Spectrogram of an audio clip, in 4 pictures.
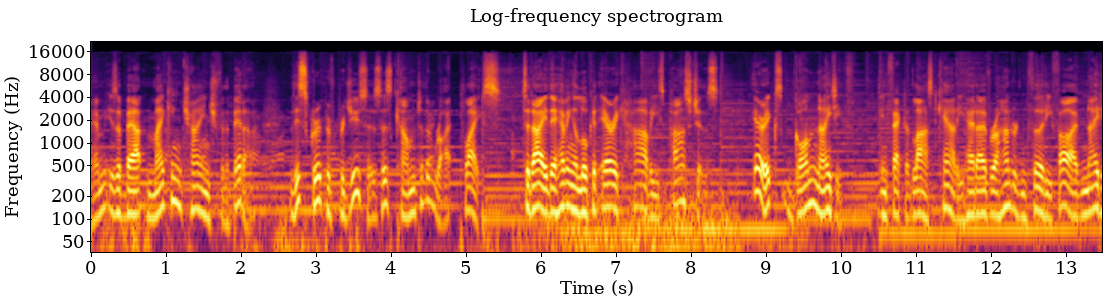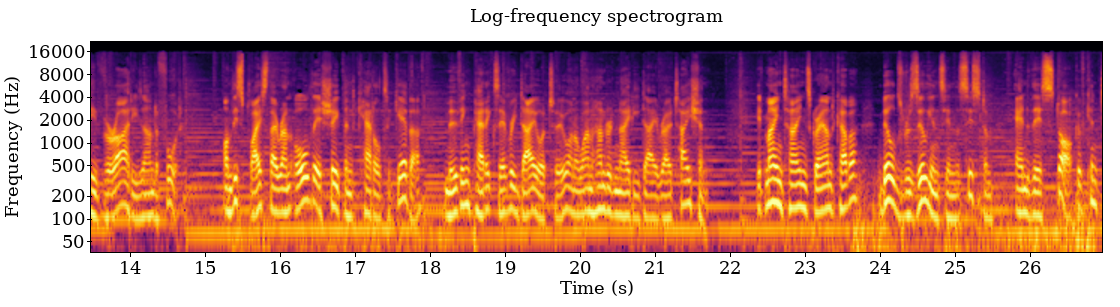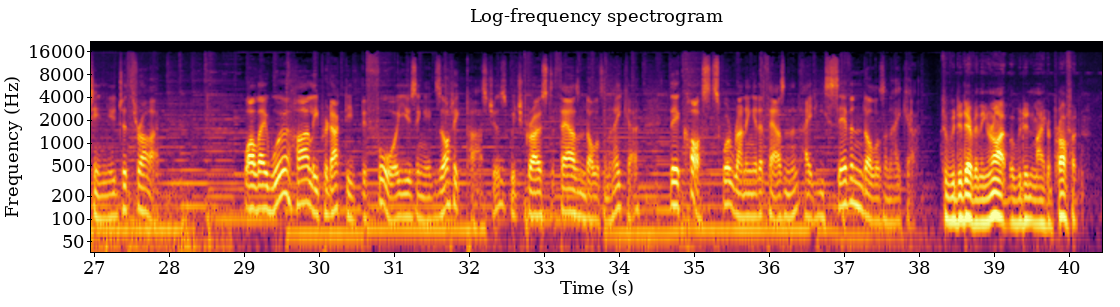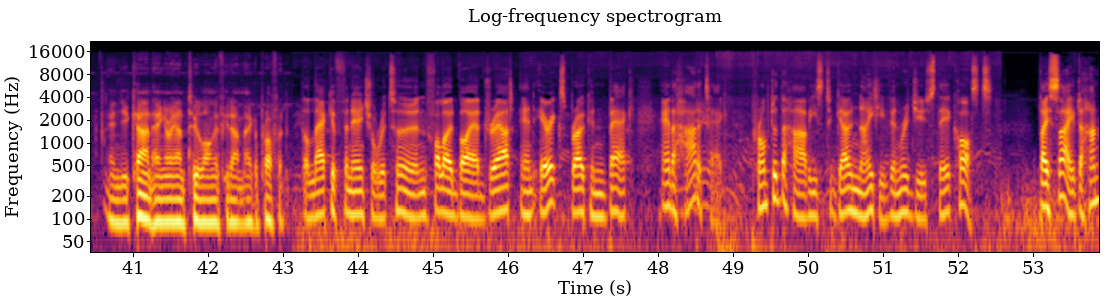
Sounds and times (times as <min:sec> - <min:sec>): Speech: 0:00.0 - 0:21.7, 0:22.4 - 0:27.9, 0:29.0 - 0:53.8
Music: 0:00.0 - 0:53.8.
